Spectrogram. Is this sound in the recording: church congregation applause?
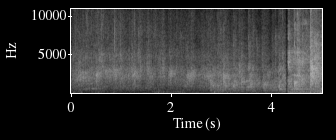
yes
